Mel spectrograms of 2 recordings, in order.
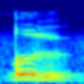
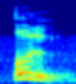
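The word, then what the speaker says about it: قُل: Anak-anak, yang pertama perhatikan kata qul. Kata qul itu berbeda dengan kul. Kalau qul itu menggunakan qaf, betul. Kalau kul itu menggunakan kaf. Jadi bacanya qul.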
